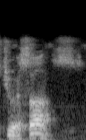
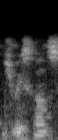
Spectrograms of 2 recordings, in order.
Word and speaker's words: jouissance: as the other of the symbolic law prohibits jouissance. Is that how you say it? Jouissance, yeah.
